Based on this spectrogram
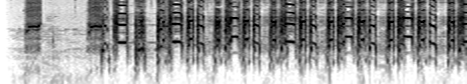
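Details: Grey francolin, known locally as teetar, calling in a loud, fast series of harsh, ringing notes that repeat in a steady, hurried rhythm after one brief opening note.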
